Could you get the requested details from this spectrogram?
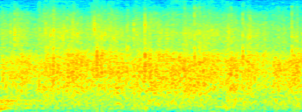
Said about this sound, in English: You, you, you, give Lord a round of applause for that.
